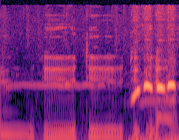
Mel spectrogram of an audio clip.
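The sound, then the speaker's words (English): A person whistles a short Wild West film melody evoking spaghetti western scores, a thin, slightly strained tune of a few held notes that rises at the end, with voiced tones underneath. “Definitely all of this with the whistle evoking the Wild West calls back to”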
